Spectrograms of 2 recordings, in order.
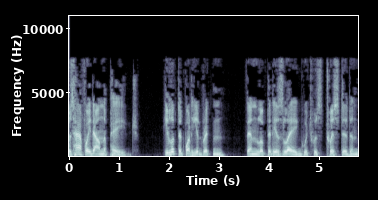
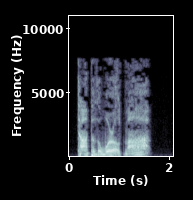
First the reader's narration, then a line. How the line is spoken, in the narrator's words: croaked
